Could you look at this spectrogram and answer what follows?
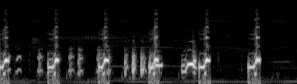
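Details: Trapping lure of the white-breasted waterhen for night use: irregular short croaking notes with pauses between them, some doubled, plus clicks.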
